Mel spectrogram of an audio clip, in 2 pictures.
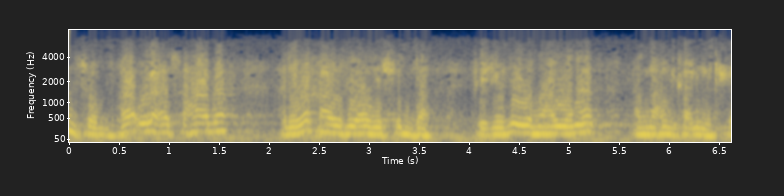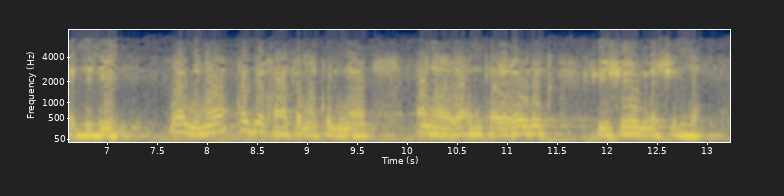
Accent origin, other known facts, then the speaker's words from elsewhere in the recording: Syria; وهنا يقولون عندنا في سوريا شو هالشد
